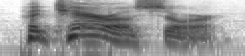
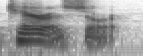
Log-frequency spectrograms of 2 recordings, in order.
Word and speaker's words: pterosaur: The book was about dinosaurs, and there was a dinosaur in there called the pterosaur, which is spelled P-T-E-R-O, pterosaur, with a silent P. So he read right through that word and read pterosaur, and I said, son, the P is silent. And the next time he read it, he said pterosaur.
